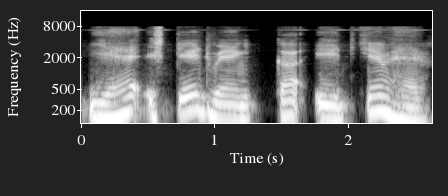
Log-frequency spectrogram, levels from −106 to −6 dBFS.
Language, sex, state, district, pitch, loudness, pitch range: Hindi, male, Uttar Pradesh, Muzaffarnagar, 135 Hz, -12 LUFS, 120-165 Hz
